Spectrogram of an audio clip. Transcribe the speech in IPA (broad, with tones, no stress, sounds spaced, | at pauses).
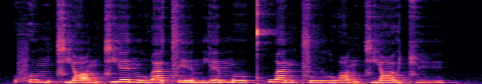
f ɤ˨˦ ŋ t͡ɕ j ɑ̰˨˩ ŋ t͡ɕ j ɛ˥˨ n l w ä˦ t͡s ḛ˨˩ ɪ̯ m j ɛ˦ m ɤ˨˦ kʰ w a˥˨ n t͡s ɹ̩˨˦ l w ɑ̰˨˩ ŋ t͡ɕ j ɑ˥˨ ʊ̯ t͡ɕ y˨˦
